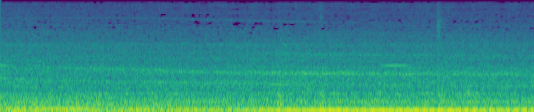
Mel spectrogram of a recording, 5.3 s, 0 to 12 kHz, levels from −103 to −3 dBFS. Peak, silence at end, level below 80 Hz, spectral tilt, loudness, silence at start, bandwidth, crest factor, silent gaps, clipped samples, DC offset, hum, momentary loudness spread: -8 dBFS; 0 s; -20 dBFS; -7.5 dB/octave; -24 LUFS; 0 s; 6 kHz; 12 dB; none; under 0.1%; under 0.1%; none; 5 LU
